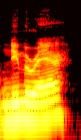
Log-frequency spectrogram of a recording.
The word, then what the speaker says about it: Numeraire: It is technically called Numeraire.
